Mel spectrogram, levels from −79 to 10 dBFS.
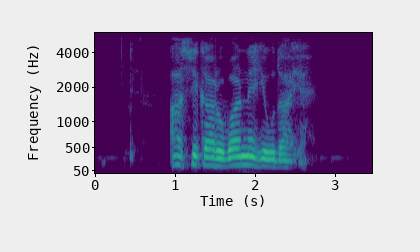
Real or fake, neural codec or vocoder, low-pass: fake; codec, 16 kHz, 4 kbps, X-Codec, WavLM features, trained on Multilingual LibriSpeech; 5.4 kHz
